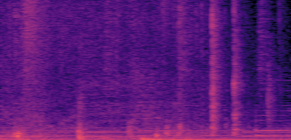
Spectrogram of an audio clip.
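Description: Quiet background music with sustained tones over a low bass, with a few faint clicks in the first second.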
